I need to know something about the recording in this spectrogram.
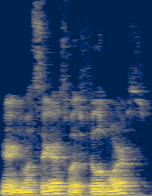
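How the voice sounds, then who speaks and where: A man with a slightly low voice speaks in a heavily echoing room. He hosts an investing call off the cuff, blunt and opinionated, with coarse, casual wording. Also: fast talker, darkish tone. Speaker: host of an investing conference call. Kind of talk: informal market commentary, speaking off the cuff. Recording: very roomy, echoing sound.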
